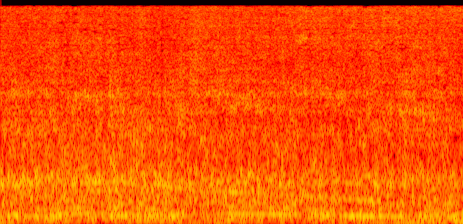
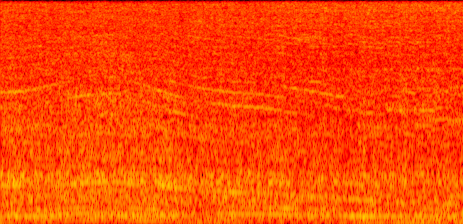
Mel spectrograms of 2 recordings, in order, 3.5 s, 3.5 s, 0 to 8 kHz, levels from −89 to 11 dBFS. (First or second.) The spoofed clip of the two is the first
